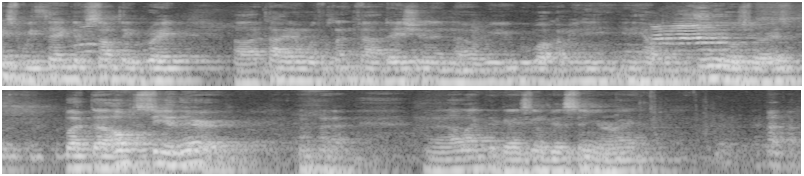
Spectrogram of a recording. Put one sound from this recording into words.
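An older man speaks with animation into a microphone in a hall.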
